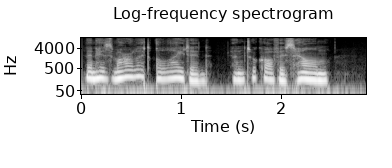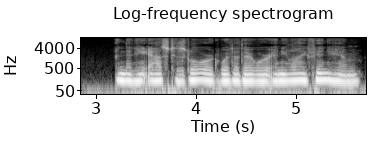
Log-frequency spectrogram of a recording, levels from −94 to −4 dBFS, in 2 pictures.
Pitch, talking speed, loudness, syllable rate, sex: 150 Hz, 230 wpm, -15 LUFS, 6.3 syllables/s, female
